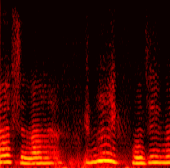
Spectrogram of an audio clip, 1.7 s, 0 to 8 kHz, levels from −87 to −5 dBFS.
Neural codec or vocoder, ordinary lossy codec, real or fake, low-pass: codec, 16 kHz, 0.5 kbps, FreqCodec, smaller model; none; fake; none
